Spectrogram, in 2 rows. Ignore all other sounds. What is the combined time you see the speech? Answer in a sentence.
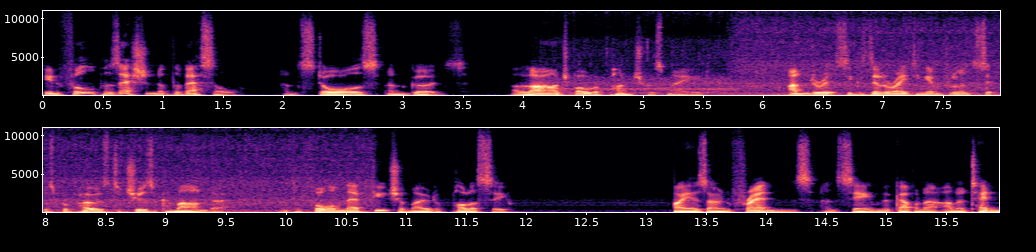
You can hear the speech for 14 seconds altogether.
